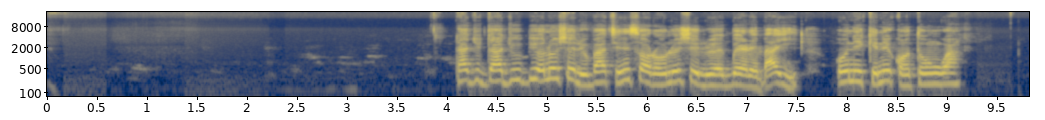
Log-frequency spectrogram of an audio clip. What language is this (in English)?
Yoruba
